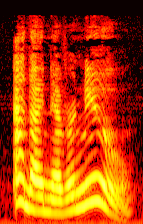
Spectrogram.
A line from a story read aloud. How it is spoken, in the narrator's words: she cried woefully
